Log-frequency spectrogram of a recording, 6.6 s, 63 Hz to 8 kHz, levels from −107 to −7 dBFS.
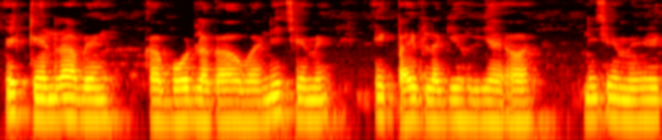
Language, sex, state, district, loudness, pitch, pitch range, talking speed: Hindi, male, Chhattisgarh, Bastar, -36 LUFS, 130 Hz, 125-135 Hz, 180 wpm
